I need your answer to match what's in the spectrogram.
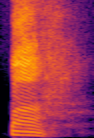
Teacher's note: es como una explosión el aire está encerrada en la cavidad bucal y sale con fuerza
